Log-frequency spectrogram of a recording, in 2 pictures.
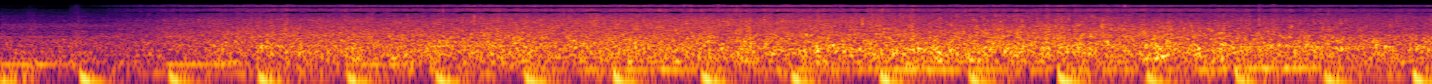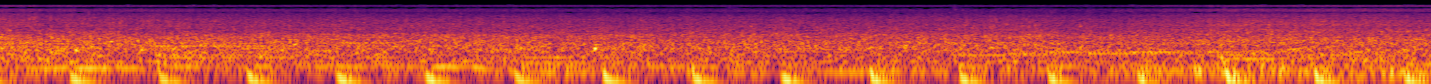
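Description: Creek water rushing and splashing over rocks and small cascades. It swells in about a second in and then runs as a steady rush.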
